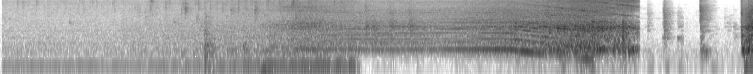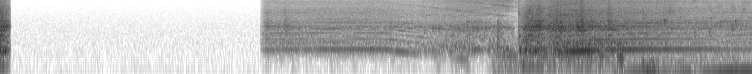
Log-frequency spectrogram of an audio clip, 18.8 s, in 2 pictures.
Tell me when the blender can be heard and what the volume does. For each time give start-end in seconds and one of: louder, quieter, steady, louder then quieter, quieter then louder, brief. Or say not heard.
3.6-9.6 louder then quieter
12.7-18.7 louder then quieter.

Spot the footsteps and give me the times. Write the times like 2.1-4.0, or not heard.
not heard.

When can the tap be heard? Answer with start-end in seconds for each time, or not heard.
0.0-4.5, 15.6-18.7.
